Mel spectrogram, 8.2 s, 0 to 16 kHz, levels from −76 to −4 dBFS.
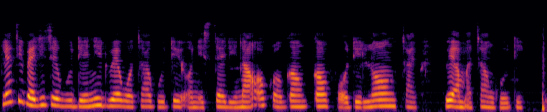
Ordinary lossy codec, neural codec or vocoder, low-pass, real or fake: AAC, 64 kbps; none; 7.2 kHz; real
